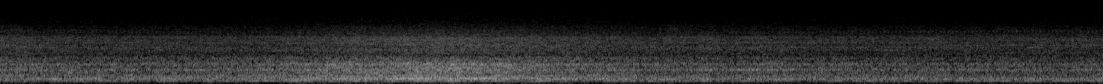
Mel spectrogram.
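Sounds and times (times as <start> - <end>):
train wheels rumbling on rails: 2.7 - 7.8.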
